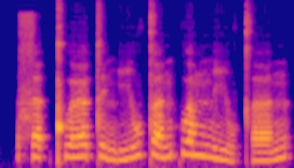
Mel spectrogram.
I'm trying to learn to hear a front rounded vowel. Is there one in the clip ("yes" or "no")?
yes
